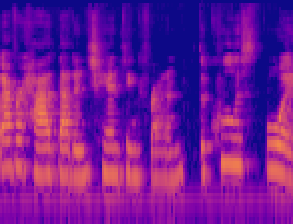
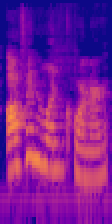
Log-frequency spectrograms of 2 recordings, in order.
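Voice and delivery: usual speaking voice

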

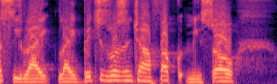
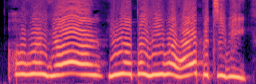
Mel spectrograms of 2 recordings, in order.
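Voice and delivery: mock wail, much higher-pitched; hysterical crying impression. Girl texting him about what happened, mock hysterical. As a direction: imitate a hysterical woman crying. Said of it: "she's crying. She's hysterical".

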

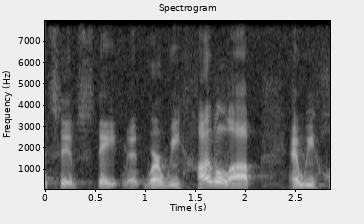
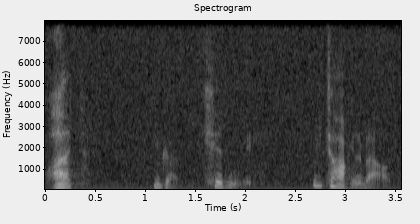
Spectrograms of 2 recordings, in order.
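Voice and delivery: a muttered, much softer mock disbelief; incredulous crowd; 20 dB quieter, much faster than usual. Crowd reacting to Jesus' sermon, hushed mock disbelief. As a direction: voice the baffled listeners under your breath. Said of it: "And people are going".

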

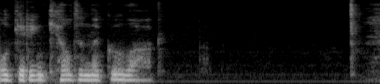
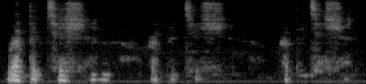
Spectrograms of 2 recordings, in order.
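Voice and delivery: fading to a whisper; hypnotic whisper; 13 dB quieter than usual. Shown as a demonstration. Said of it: "It is so easy to hypnotize someone".

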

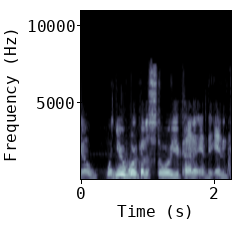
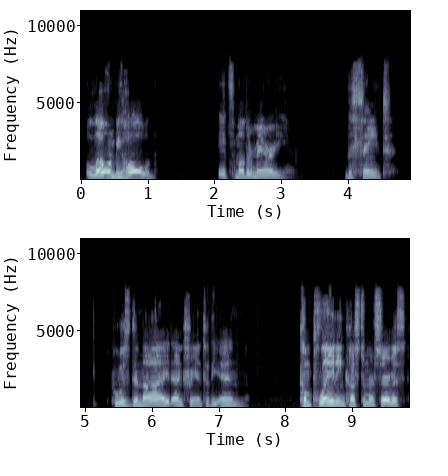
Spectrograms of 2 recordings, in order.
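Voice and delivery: mock-grand reveal; 4 semitones higher than usual. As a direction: announce her like a mock saint.

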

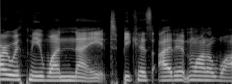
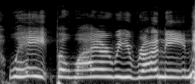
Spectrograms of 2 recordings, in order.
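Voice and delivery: higher, louder baffled call while running; confused calling out; 9 semitones higher, 6 dB louder than usual. Retold or imitated. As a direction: call after her, puzzled and out of step. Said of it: "her running behind me and saying".

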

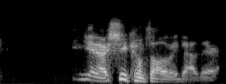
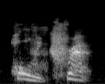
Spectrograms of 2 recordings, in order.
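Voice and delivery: higher, shocked friend's voice; voicing a friend; 7 semitones higher than usual. Friend Mike shocked at the fight, higher startled voice. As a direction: play the startled buddy watching.

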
